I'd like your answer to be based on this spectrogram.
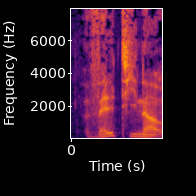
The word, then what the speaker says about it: Veltliner: Man sagt wohl Veltliner oder so ähnlich mit einem nicht ganz gesprochenen L beim Liner, aber so richtig.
